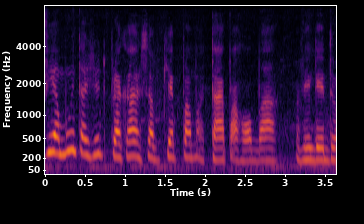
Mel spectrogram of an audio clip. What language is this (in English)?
Portuguese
